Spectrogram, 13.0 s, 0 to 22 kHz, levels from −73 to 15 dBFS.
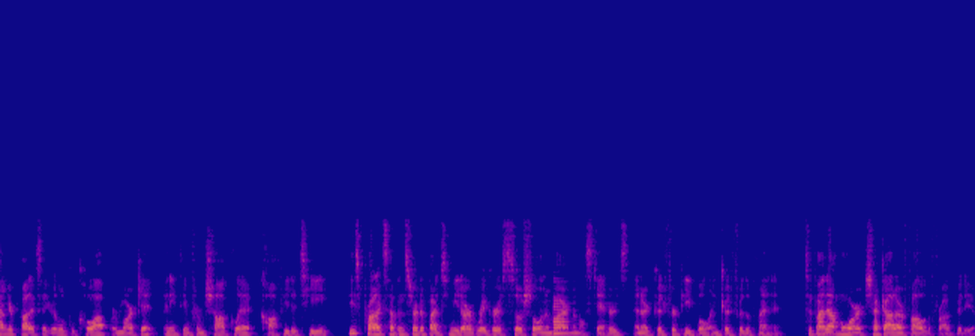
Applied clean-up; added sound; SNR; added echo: neural mask model DeepFilterNet 3.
